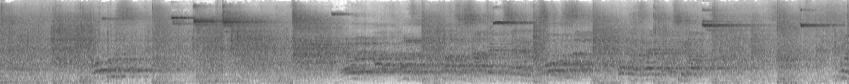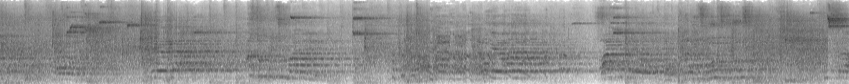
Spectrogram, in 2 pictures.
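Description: Men talk and call out to each other in an echoing hall.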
